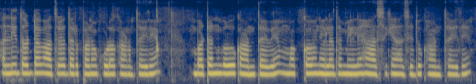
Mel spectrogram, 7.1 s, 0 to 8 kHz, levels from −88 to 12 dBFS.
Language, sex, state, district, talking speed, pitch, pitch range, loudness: Kannada, female, Karnataka, Bidar, 140 wpm, 260 Hz, 255-270 Hz, -13 LUFS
